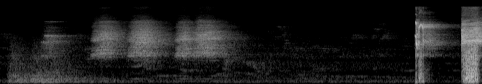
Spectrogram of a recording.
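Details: Black francolin, a pet bird, gives three softer buzzy rasping notes, then a pause and two sudden loud, harsh, scratchy notes close together.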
